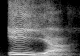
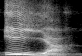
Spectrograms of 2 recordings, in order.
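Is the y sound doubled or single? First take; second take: doubled; doubled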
